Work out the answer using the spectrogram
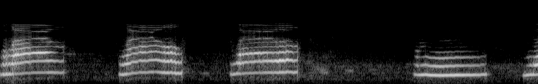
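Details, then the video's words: Adult domestic cat meowing: four drawn-out, clear, tonal meows about a second apart, each slightly rising then falling, with a fifth beginning at the end. "The sounds cats: kittens, cat, cougar, tiger, lion"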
